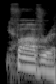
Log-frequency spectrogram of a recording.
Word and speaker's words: Favre: Favre, exactly. Favre.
